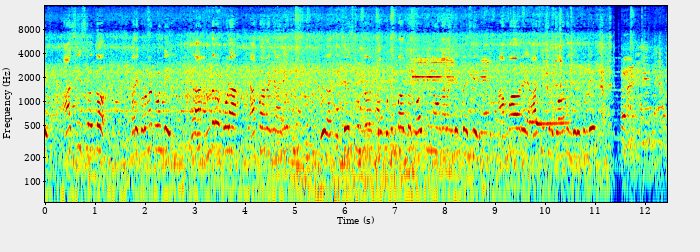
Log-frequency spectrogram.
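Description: A middle-aged man speaks steadily and clearly close to a microphone.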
